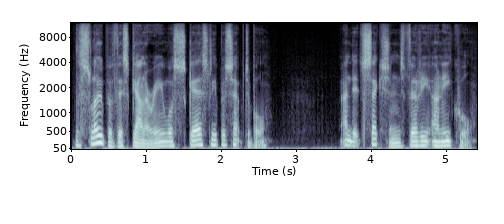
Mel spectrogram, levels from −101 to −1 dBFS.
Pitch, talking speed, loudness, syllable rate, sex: 115 Hz, 145 wpm, -18 LUFS, 5.7 syllables/s, male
